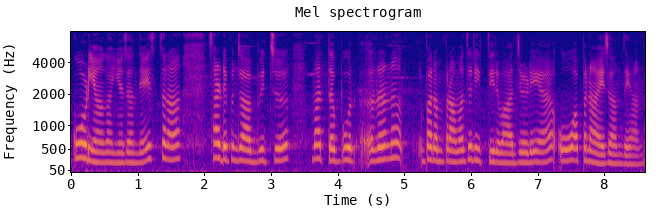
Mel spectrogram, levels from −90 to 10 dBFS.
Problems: none marked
